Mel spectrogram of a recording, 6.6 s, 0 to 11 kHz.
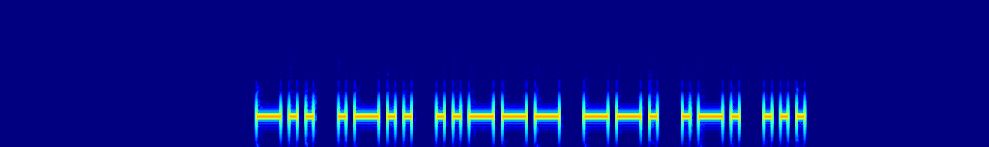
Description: Morse code, heard as a keyed tone, about 21 wpm, 700 Hz. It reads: DL2GRS
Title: DXCC-100 Call Signs - 6 Characters - Repeated 3x - 22wpm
